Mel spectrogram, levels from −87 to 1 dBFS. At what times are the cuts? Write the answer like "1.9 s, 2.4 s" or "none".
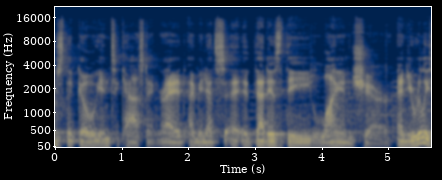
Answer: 3.9 s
